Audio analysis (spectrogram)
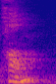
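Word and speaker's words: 밤: আপনারা একটি শব্দ দেখতে পাচ্ছেন যার কোরিয়ান উচ্চারণ ফার্ম এবং বাংলা অর্থ রাত।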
